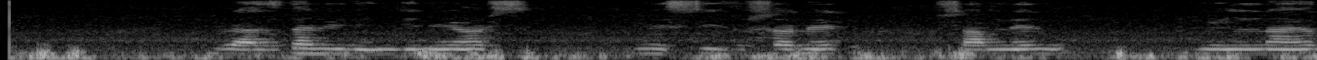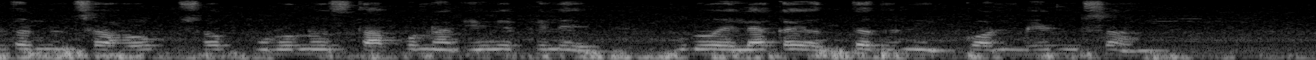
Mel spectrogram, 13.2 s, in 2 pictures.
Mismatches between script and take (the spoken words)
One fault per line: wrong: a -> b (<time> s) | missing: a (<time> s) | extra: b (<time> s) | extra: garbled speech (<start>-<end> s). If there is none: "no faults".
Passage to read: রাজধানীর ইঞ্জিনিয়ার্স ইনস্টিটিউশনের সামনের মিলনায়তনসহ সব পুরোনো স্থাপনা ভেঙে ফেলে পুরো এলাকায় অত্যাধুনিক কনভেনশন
no faults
